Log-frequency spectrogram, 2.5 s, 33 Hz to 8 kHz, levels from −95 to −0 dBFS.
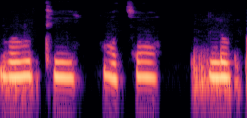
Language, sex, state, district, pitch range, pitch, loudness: Hindi, female, Bihar, Jahanabad, 215-230 Hz, 220 Hz, -19 LUFS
